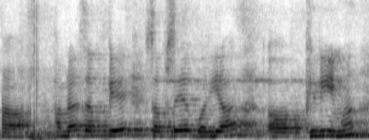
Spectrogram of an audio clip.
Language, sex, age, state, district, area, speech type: Maithili, female, 18-30, Bihar, Sitamarhi, rural, spontaneous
